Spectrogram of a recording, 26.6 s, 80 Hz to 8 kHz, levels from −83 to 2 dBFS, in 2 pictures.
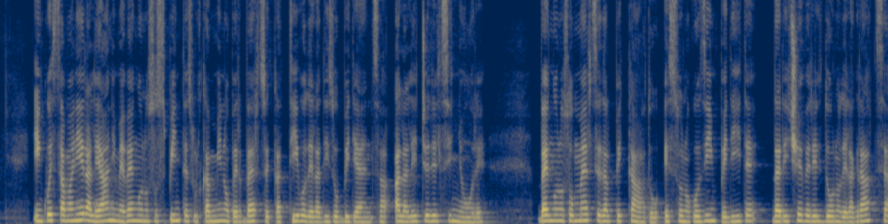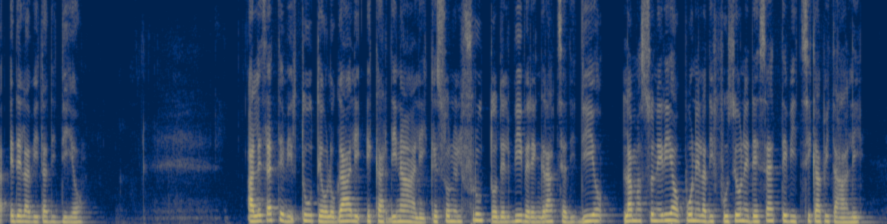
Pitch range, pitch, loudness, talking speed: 180-205 Hz, 190 Hz, -21 LUFS, 140 wpm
